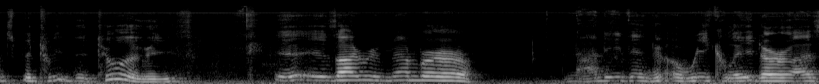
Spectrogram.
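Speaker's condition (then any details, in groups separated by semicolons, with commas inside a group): Cerebral palsy; from birth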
